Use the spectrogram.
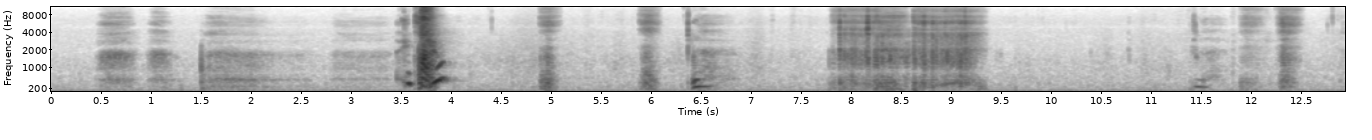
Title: Allergy sneeze fit with nose blowing | 14 sneezes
